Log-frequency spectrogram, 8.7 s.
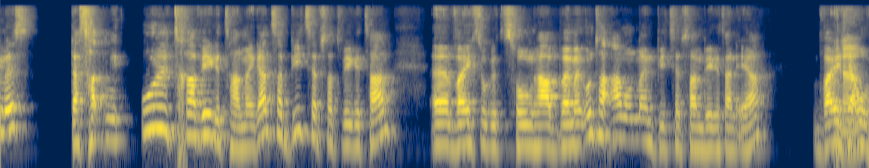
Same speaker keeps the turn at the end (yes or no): yes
